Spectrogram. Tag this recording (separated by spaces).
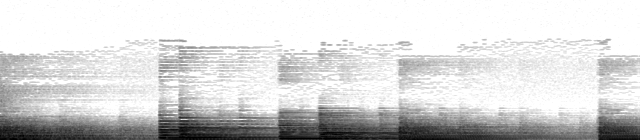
crushed digital dirty synth bit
